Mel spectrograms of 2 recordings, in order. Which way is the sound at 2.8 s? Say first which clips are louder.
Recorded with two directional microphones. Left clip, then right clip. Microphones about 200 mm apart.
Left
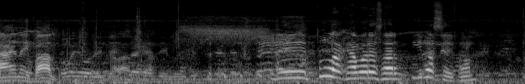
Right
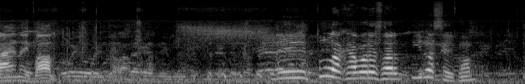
Right 1 dB; 5° right (ahead or behind).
